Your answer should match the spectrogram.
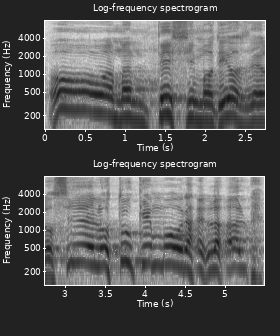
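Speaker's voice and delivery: slow, lofty, high mock prayer voice, laughing through it; pompous prayer. Mocking showy preachers to the congregation, slow high pompous prayer voice. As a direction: ham up an ornate preacher's prayer. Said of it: "tú los mandas a orar".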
